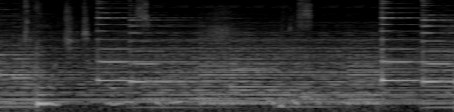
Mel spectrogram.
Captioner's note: whispering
